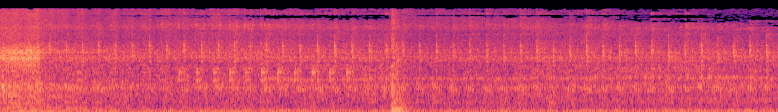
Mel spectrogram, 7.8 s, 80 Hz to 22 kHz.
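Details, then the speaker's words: Rover V8 idling after half a mile from a cold start with good oil pressure: quick, steady light tapping from one faulty hydraulic tappet, rising in frequency with revs; definitely not an exhaust leak. "can hear just one tapping it's around here somewhere just one tap it has gone and as you've read the noise increases in frequency it's definitely not exhaust"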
